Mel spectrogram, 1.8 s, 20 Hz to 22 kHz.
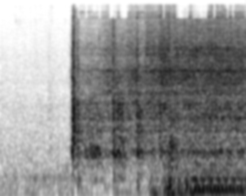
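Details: VW Mk2 Golf after engine bay refresh, engine refitted and rewired, first start after reconnecting a loose connector; quick crank, catches at once, steady even idle with no misses or knocks: healthy start.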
